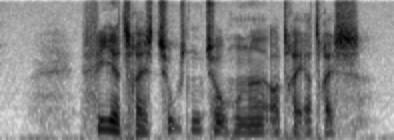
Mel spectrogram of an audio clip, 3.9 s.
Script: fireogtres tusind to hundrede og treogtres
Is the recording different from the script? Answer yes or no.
no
